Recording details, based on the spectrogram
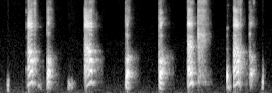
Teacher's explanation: N comes from the tongue. Ek comes also from the tongue, back of the tongue. Some people confuse that for the throat letter.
